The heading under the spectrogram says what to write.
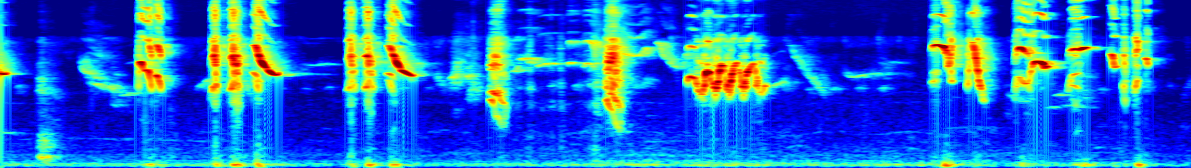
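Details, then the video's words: Oriental magpie-robin (kacer) in full fighting song, used as a lure to provoke other birds: loud bursts of sharp, buzzy high notes with whistled downslurs and harsh chattering phrases, separated by short pauses. "SUARA BURUNG kacer gacor NGEPLONG TARUNG ini paling AMPUH buat PANCINGAN kacer NYAUT EMOSI"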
